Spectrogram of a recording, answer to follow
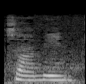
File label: above, cantonese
